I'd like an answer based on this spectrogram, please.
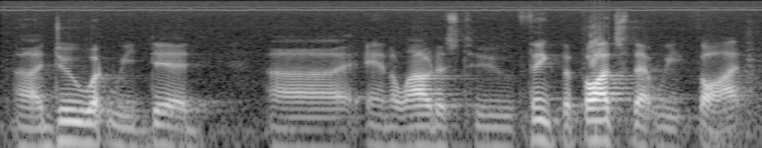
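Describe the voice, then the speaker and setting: In a Minnesota accent, a man speaks at a fairly low pitch, with audible room echo. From Minnesota, US Upper Midwest. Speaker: retired military officer, keynote speaker. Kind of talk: conference keynote talk. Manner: fast; casual, conversational with many fillers.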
